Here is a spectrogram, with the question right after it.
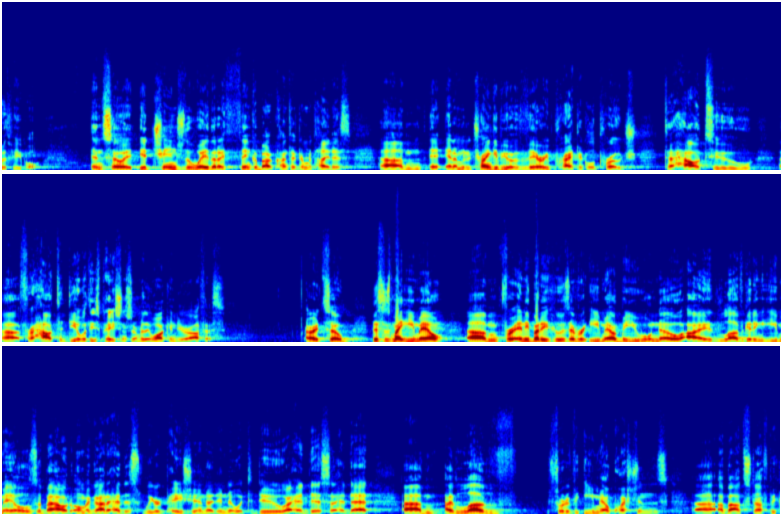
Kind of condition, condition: setting, large echoing room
